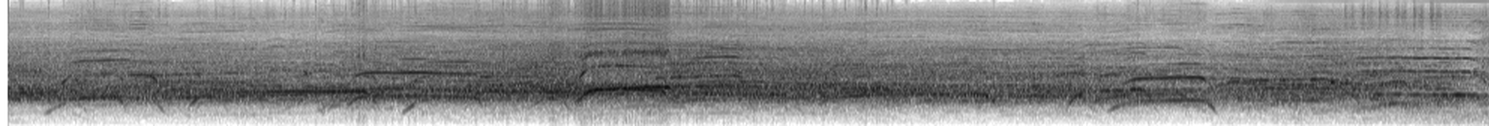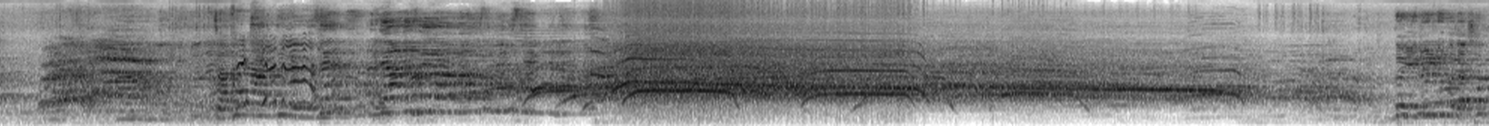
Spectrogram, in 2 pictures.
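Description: A large crowd screams and cheers loudly throughout.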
